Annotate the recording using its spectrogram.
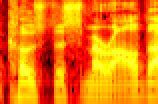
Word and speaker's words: Costa Smeralda: You're doing a Costa Smeralda, I hope that's pronounced properly, also in August.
